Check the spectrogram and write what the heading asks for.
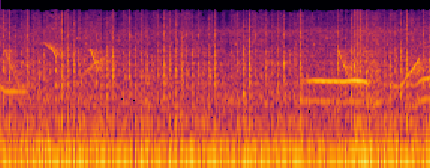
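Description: Tractor engine running with a low, rapid chugging, with birds chirping in the background.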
